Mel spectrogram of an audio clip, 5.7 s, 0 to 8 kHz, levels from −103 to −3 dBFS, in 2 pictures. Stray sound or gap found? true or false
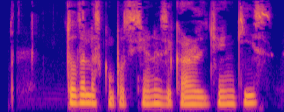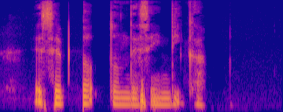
true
